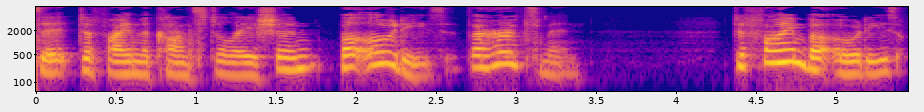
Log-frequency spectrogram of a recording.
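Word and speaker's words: Boötes: in the lap of booties if you saw his name spelled out you'd want to pronounce it booties but it's booties at this time of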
